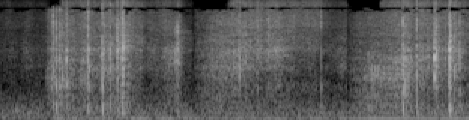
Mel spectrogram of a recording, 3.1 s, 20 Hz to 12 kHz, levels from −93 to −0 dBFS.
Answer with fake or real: real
